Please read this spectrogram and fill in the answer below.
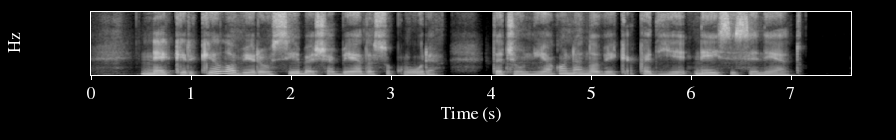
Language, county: Lithuanian, Vilnius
